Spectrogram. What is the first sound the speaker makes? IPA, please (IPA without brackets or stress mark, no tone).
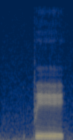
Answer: p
